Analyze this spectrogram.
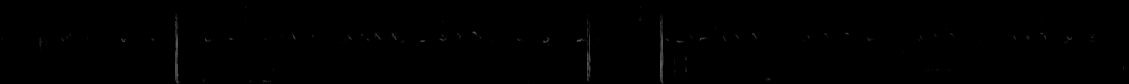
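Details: Newly born chicks giving soft, high, short peeps in scattered bursts, broken by several loud sharp clicks and taps.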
